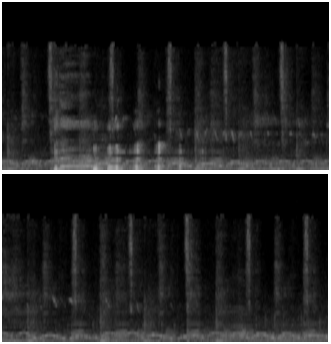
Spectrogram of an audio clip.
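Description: Ambulance siren wailing in a video game with a vehicle full of passengers: continuous up-and-down sweeps over a low engine hum, with a few louder knocks early on.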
